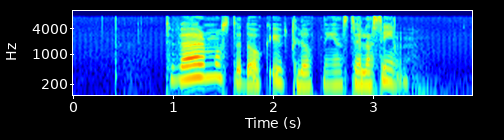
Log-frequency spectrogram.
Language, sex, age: Swedish, female, 19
